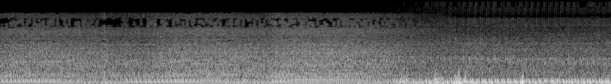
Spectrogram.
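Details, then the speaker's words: Husqvarna GT 54CS garden tractor after maintenance (plugs, filters, 10W30 oil), driven on the property: engine pulling steadily, note rising a little under load, no misses or knocks; normal running before later no-start. "So after a couple weeks of using her throughout the property, did great, solid."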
